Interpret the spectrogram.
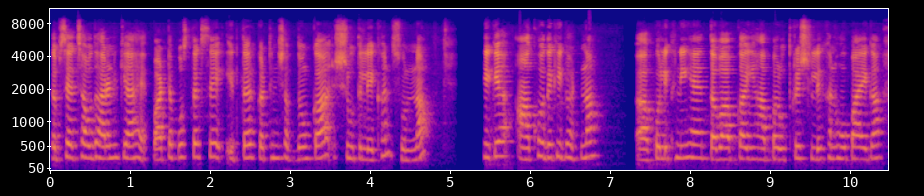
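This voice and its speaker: A woman's voice: on the high side, steady tone, moderate pace, muffled recording. A woman teacher talking exam candidates through practice questions, checking in with them often as she explains. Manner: talks viewers through questions, often saying "thik hai". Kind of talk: explanatory exam-prep lesson.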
